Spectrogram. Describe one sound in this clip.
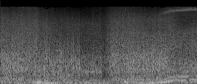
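A car scrapes and thuds against a stone wall.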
